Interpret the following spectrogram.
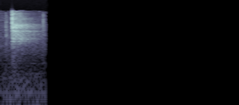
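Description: A brief hiss-like burst in the first half second, fading, then the sound track cuts off to dead digital silence.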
